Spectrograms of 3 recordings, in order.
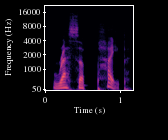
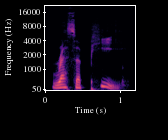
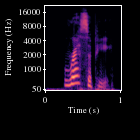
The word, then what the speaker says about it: recipe: A lot of learners pronounce the last part like pipe, recipe. But it's actually softer, recipe. Let's practice. Re ci pe. Together, recipe.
